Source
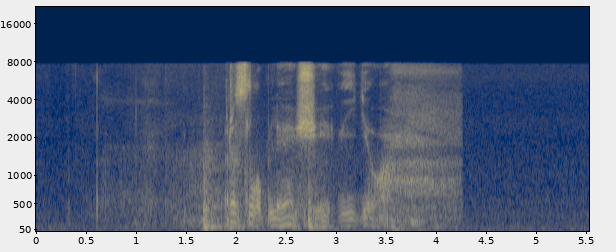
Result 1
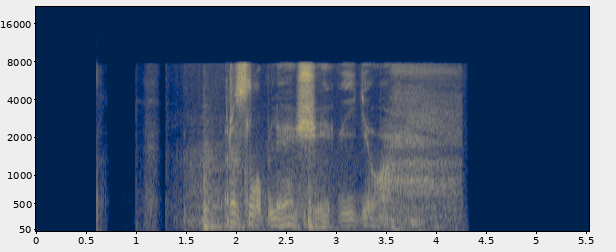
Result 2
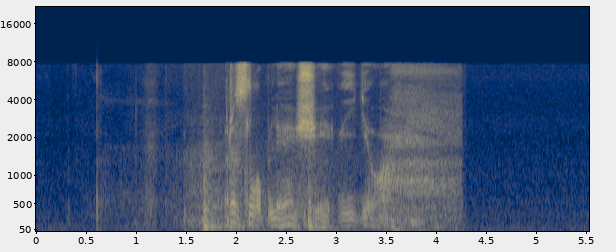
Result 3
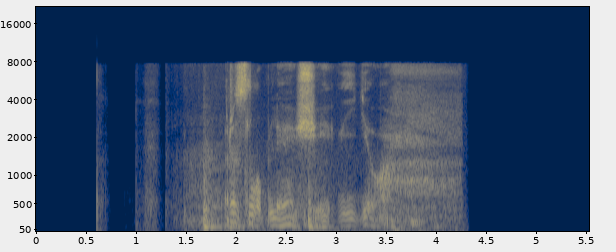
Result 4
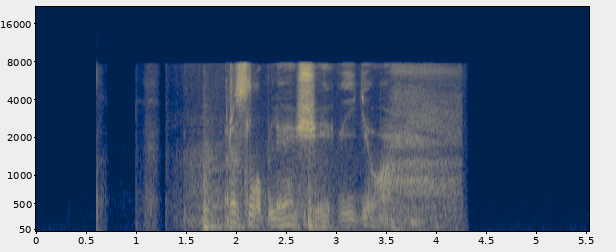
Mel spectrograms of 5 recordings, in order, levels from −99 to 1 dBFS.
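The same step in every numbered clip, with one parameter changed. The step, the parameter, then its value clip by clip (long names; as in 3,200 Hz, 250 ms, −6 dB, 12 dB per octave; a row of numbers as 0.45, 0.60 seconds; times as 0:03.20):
noise gate, range: −54, −7, −40, −28 decibels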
